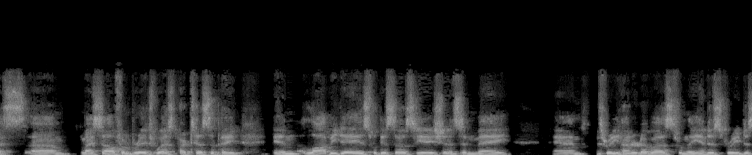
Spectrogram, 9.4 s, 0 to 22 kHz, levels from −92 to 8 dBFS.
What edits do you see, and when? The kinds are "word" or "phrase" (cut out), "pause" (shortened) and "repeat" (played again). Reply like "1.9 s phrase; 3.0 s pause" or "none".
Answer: 1.0 s pause; 2.2 s word; 4.8 s phrase; 5.8 s word; 7.5 s word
